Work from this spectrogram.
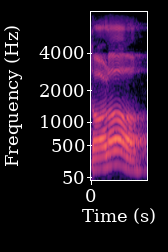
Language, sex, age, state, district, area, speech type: Odia, male, 45-60, Odisha, Jajpur, rural, read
